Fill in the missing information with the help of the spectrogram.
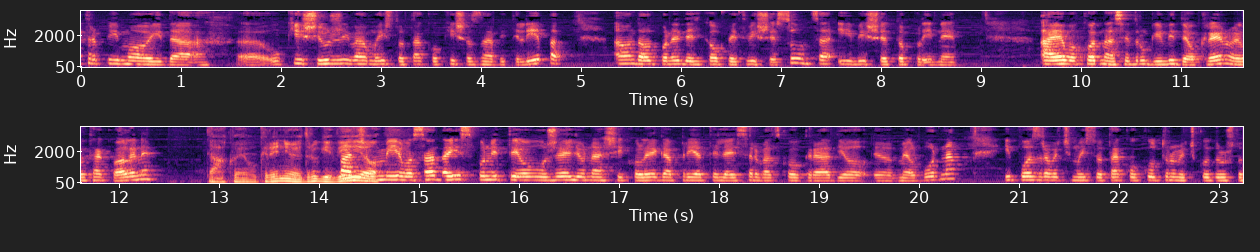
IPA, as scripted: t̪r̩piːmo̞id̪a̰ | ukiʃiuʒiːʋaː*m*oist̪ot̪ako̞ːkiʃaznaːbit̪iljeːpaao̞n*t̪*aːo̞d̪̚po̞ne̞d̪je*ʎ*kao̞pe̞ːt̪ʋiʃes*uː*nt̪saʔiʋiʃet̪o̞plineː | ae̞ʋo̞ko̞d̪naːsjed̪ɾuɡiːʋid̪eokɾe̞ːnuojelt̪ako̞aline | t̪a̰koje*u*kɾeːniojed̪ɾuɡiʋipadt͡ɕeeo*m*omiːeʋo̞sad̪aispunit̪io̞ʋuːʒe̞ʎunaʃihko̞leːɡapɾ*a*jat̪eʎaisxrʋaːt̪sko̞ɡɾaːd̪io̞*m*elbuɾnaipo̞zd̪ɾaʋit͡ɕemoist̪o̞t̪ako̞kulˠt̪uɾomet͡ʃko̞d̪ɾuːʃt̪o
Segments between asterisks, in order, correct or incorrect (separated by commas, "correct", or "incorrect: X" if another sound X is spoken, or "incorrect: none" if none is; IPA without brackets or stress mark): correct, incorrect: d̪, correct, correct, incorrect: o, correct, incorrect: i, correct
